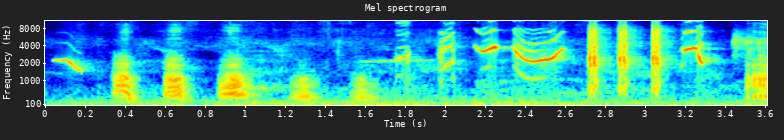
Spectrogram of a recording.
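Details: Female Nias hill myna calling to the male with a varied string: several short hoarse bursts, then clear upslurred and looping whistles and sharp high chirps, one burst after another.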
